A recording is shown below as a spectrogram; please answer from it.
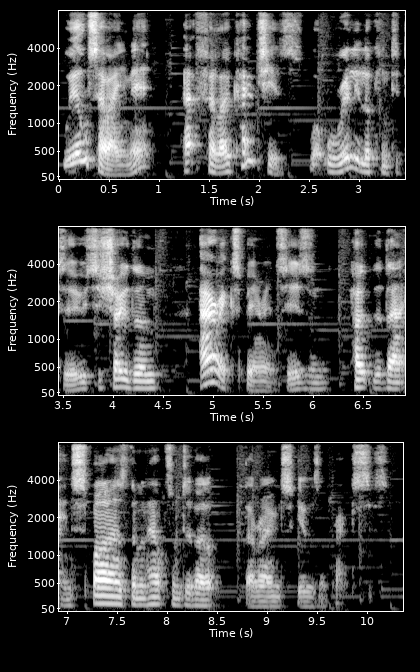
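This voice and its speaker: Upbeat male podcast host over guitar. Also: normal speed. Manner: lively, upbeat presenting with wide pitch swings. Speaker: podcast host, business coach. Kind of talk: scripted podcast intro. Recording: faint guitar music behind. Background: faint plucked guitar music.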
